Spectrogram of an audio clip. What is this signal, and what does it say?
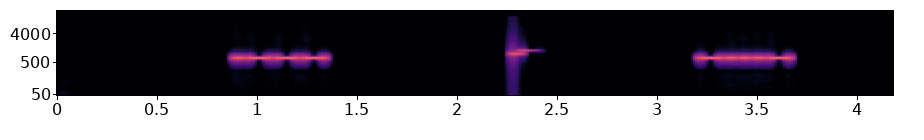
Morse code, heard as a keyed tone, about 34 wpm, 700 Hz. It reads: J <BT>
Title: Single Character (Letter:Number:Punctuation:Prosign) Alt 35wpm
